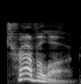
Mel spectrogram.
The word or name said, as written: travelogue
